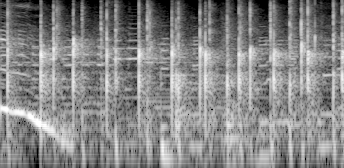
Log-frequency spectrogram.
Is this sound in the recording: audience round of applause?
yes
